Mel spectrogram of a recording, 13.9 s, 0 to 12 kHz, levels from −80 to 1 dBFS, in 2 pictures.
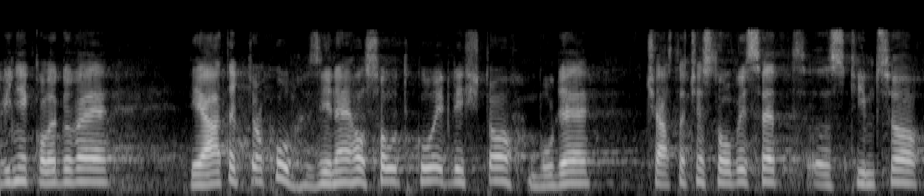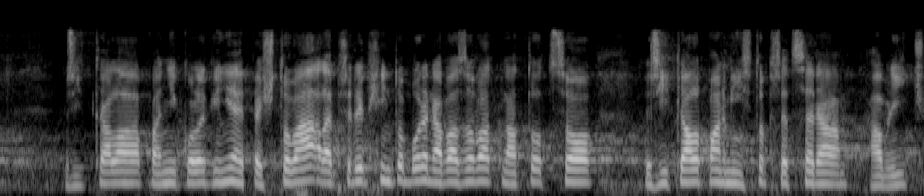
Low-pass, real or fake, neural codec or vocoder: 7.2 kHz; fake; codec, 16 kHz, 4 kbps, FreqCodec, larger model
